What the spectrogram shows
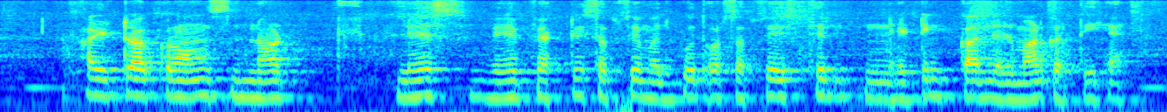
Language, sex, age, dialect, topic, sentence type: Hindi, male, 25-30, Marwari Dhudhari, agriculture, statement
